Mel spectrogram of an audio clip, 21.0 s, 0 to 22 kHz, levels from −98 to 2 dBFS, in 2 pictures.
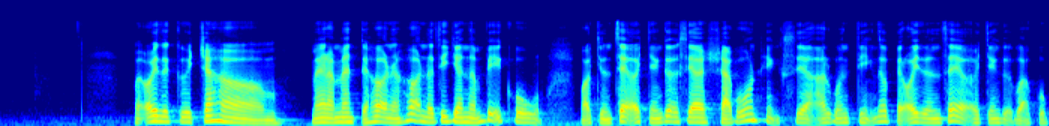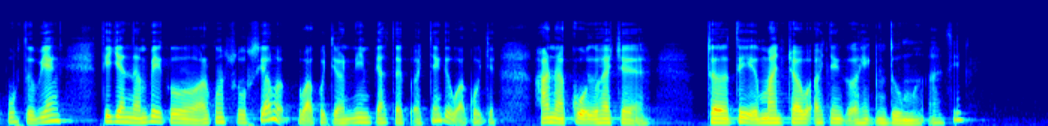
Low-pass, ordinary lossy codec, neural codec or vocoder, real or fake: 10.8 kHz; none; none; real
